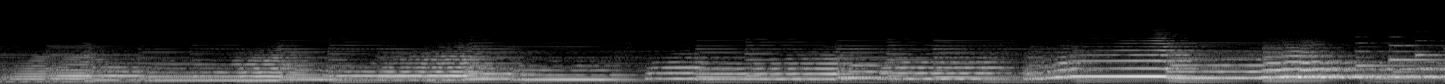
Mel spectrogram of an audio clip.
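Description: Euphonium playing a phrase of held, connected notes over piano accompaniment in a classical concerto. About ten seconds in it glides upward into a loud, sustained high note, and near the end it holds a note with vibrato.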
